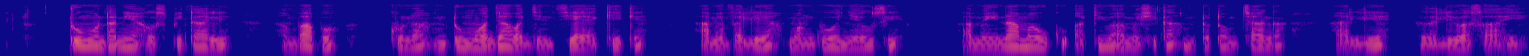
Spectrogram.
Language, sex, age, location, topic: Swahili, female, 25-35, Kisumu, health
